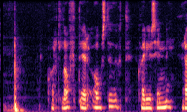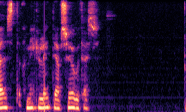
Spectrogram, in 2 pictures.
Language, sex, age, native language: Icelandic, male, 40-49, Icelandic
